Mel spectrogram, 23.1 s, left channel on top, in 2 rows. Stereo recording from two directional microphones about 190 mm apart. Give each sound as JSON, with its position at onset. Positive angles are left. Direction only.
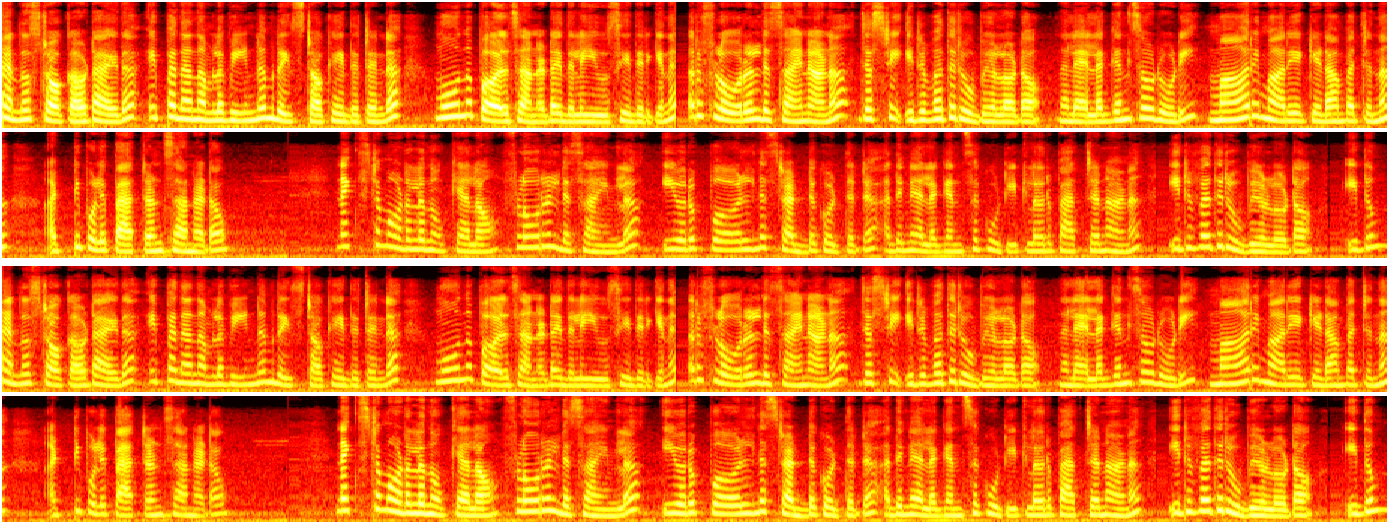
{"t": 0.0, "sound": "speech", "side_deg": 50}
{"t": 14.3, "sound": "a woman's voice", "side_deg": -55}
